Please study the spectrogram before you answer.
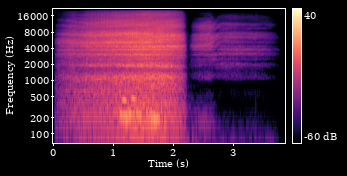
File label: snake bull; hollywoodedge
